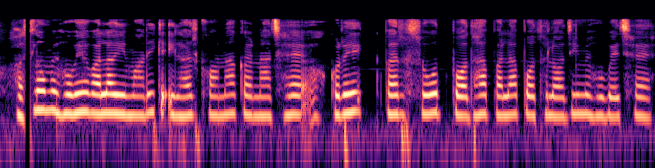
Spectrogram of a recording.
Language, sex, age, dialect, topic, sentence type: Maithili, female, 46-50, Angika, agriculture, statement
